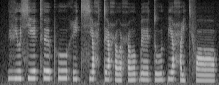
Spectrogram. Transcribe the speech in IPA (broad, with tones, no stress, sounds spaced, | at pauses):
vʲ u˦ sʲ e˦ tʰ ɘ˦ pʰ u˦ h i˧ tʲ sʲ ɘ˦ ħ t ɘ˧ ħ o˨ ħ o˨˦ ɓ ɘ˧ t u˨˦ pʲ ɘ˦ ħ i˨ tʲ f ɔ˨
